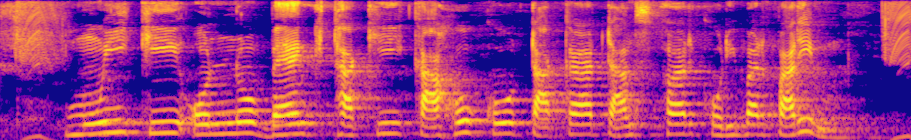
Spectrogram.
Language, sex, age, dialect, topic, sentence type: Bengali, female, 60-100, Rajbangshi, banking, statement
